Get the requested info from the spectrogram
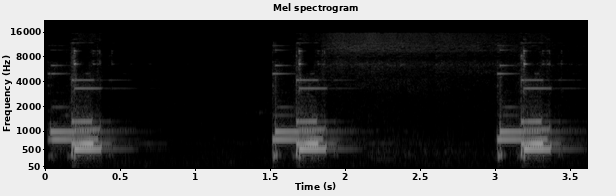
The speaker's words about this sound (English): So I guess we'll just listen to the phone ring.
